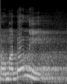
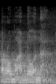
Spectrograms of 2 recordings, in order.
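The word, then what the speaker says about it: Ramadhana: niatnya sudah ada nawaitun ini jangan dibaca Romadhoni yang tidak digabung dengan kalimat yang lainnya Kenapa kullihi di sini bukan berbentuk kalimat tetapi ini Badal daripada Ramadan bukan Mudus maka dibacanya tetap Ramadan niatnya sebulan penuhnya tolong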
